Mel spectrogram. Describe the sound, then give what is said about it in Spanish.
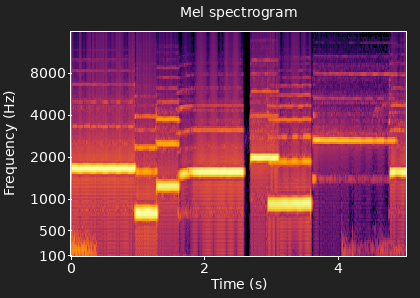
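Clumsy, unharmonious playing of an ocarina taken from a chest by someone sitting in an old wooden chair at home: a handful of breathy, pure notes that jump unevenly up and down in pitch, some held and some cut short, played alone and fairly loud. “Sentándose en una vieja silla de madera rústica y añeja, sacó del cofre la ocarina e intentó tocar.”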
